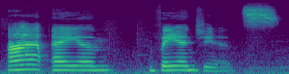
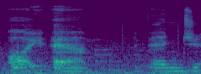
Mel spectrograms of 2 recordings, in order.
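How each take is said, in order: First: It is a Southern voice without Batman gravel. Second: It is a deep, gravelly Batman voice.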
